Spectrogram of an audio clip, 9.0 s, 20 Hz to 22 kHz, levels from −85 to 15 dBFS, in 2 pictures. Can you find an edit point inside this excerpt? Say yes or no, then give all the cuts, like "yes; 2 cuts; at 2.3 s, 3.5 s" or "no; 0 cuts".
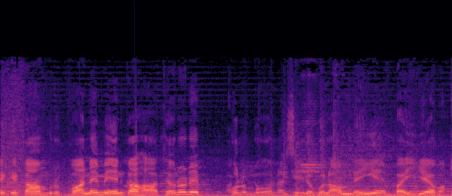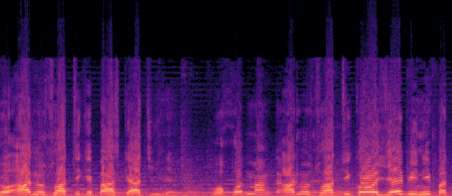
yes; 3 cuts; at 2.8 s, 4.4 s, 7.2 s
